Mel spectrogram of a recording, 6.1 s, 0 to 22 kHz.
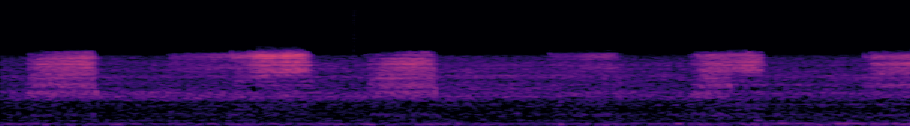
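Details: At 8:00 PM on March 18, 2016, an owl brings a gopher to the nest; hoarse hissing calls in short bursts, about six, spaced unevenly with brief quiet gaps and a constant low hum.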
